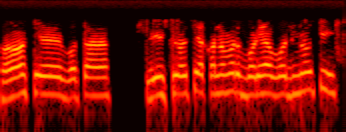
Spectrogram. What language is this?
Odia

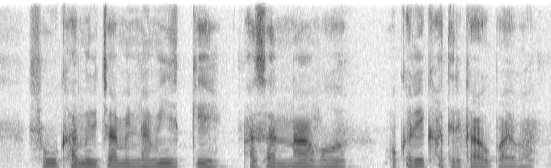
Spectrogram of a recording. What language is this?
Bhojpuri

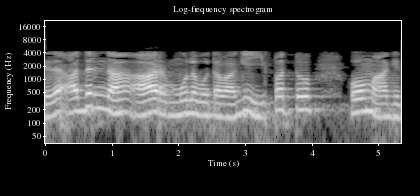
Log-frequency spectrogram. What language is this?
Kannada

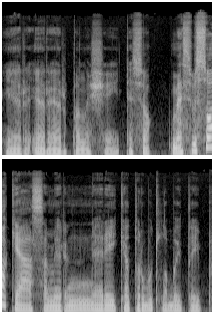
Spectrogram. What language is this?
Lithuanian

